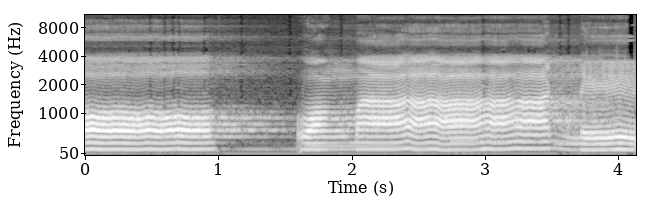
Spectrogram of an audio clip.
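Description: A male singer in Javanese campursari style sings long, wavering held notes into a microphone over a steady sustained accompaniment. He pauses briefly about a second in, then starts the next phrase.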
